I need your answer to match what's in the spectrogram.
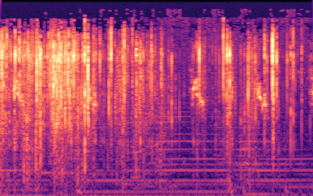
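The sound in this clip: Crinkling of a yellow snack package as triangular spelt olive snacks are taken out, heard as faint, crackly rustles and crunchy crackles.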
